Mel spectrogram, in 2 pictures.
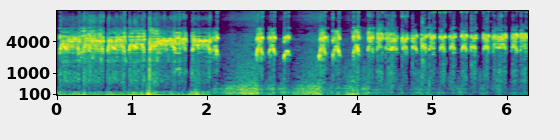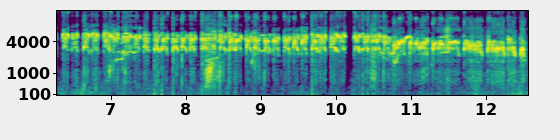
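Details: Young kingfishers at a wild nest, squabbling over a black lizard from their parent: a constant high buzzing, hissing chorus with clicks, plus a low rumble in the first few seconds.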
